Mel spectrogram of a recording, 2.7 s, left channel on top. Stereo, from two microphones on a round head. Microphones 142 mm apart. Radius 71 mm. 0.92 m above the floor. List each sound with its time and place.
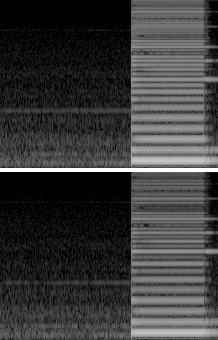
1.6 s an alarm: 20° left (ahead or behind), 0.5 m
